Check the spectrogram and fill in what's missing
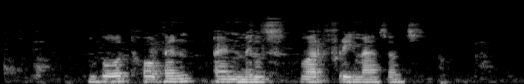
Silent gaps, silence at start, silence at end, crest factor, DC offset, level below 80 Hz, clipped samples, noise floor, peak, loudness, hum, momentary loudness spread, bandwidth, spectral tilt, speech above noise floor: none; 0.05 s; 0.75 s; 18 dB; under 0.1%; -50 dBFS; under 0.1%; -55 dBFS; -2 dBFS; -21 LUFS; none; 9 LU; 9.4 kHz; -6.5 dB/octave; 35 dB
